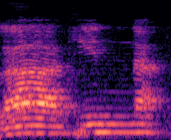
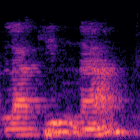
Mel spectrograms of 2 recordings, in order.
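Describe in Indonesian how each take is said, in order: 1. Vokal pertama dibaca panjang. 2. Vokal pertama dibaca pendek. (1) "la-nya wajib dipanjangkan" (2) "Jangan dibaca lakinna khata"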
